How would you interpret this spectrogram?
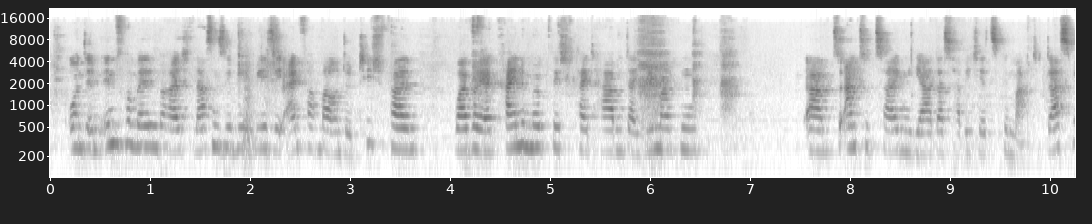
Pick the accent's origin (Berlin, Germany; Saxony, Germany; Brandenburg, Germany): Saxony, Germany; now in New Zealand; normalerweise komme ich zwar aus Sachsen, aber ich bin dann nach Neuseeland gezogen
